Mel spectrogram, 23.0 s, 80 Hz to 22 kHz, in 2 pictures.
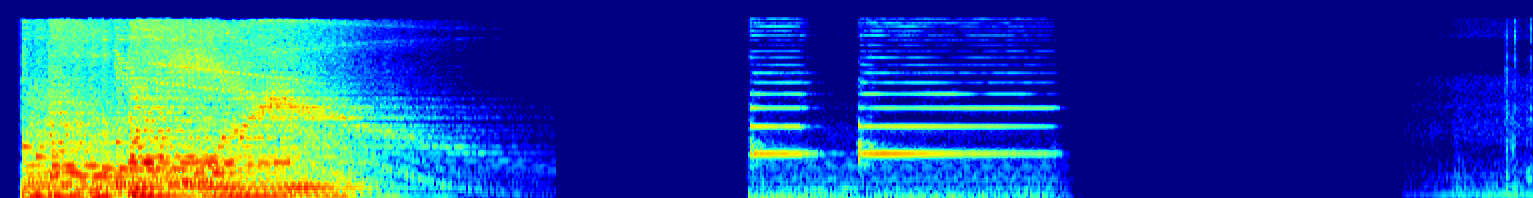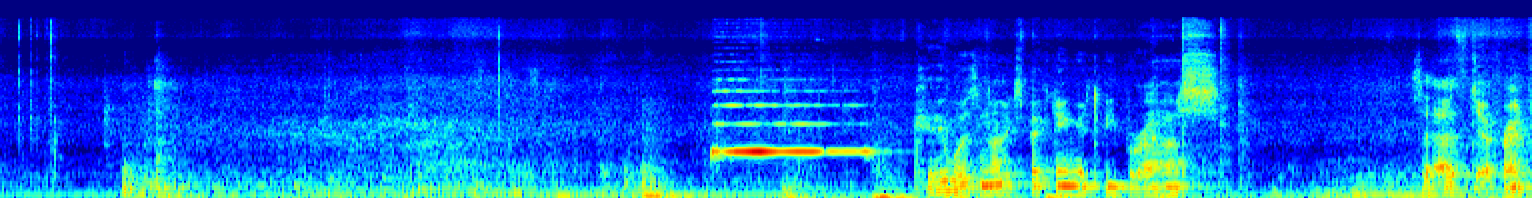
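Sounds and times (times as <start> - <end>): electronic chime: 5.6 - 8.0, 16.8 - 18.2.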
